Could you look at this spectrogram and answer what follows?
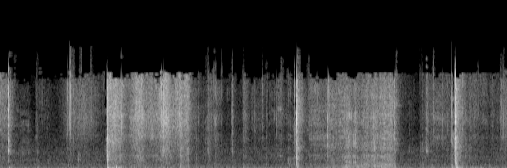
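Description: Box cutter slicing along the packing tape of a cardboard box, a scratchy scraping, with three sharp knocks on the box about a second in, at three seconds and near the end.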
